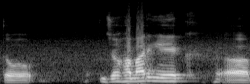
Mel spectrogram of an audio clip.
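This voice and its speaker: A man speaks with a Bengali accent. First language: Bengali (speaking Hindi). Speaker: poet and educator. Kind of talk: interview. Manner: formal; hesitant, with fillers.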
